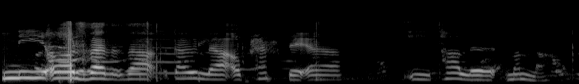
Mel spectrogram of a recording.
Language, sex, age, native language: Icelandic, female, 60-69, Icelandic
